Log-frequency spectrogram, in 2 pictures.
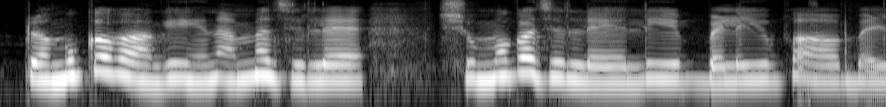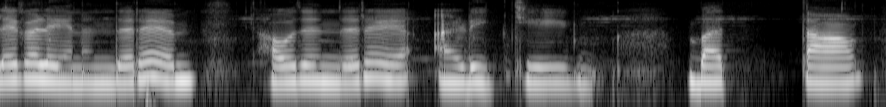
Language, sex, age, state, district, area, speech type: Kannada, female, 18-30, Karnataka, Shimoga, rural, spontaneous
